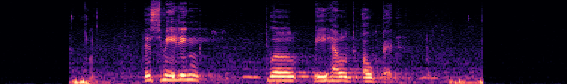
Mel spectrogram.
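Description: An elderly woman speaks into a microphone through a mask.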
